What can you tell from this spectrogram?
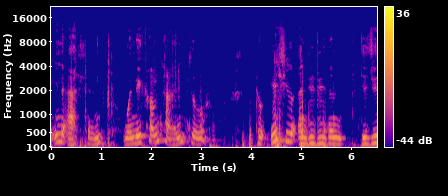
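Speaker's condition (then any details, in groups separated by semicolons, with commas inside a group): Cerebral palsy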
